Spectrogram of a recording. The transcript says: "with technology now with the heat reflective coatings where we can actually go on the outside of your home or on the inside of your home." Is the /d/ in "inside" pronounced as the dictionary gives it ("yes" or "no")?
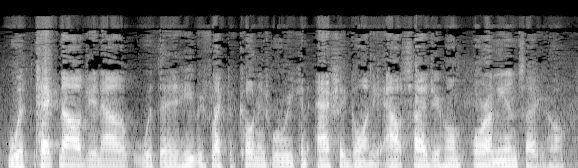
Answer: no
